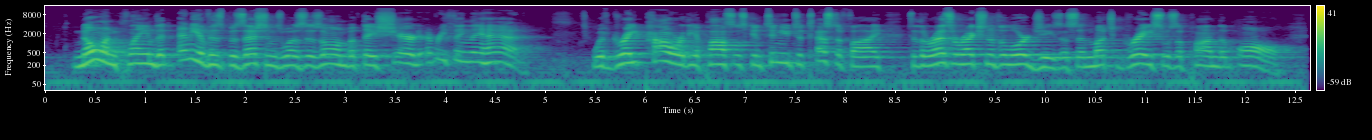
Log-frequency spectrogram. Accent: Pennsylvania, United States; I remember as a child when we grew up in Western Pennsylvania

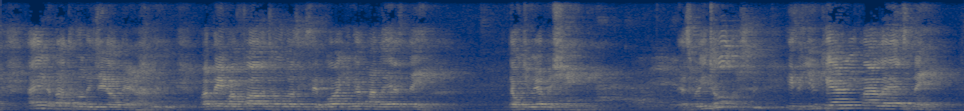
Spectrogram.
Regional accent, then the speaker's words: New York, United States; I'm from New York, but there's a lot of stuff going wrong

